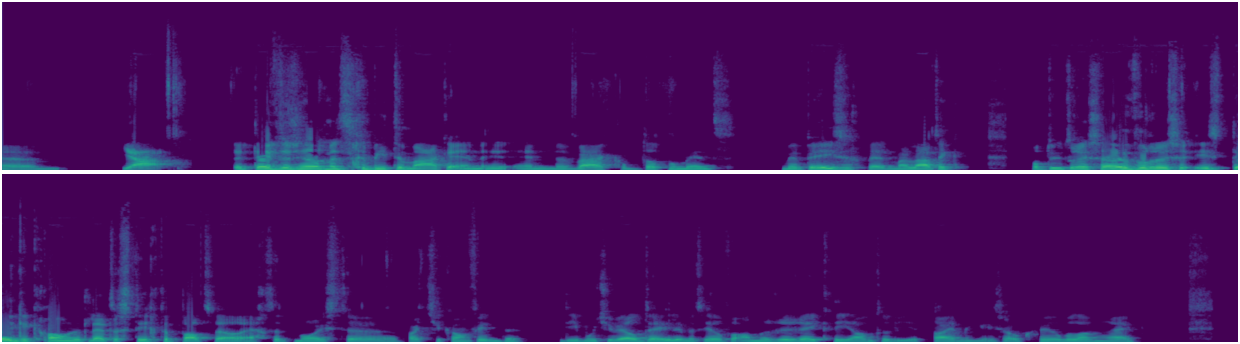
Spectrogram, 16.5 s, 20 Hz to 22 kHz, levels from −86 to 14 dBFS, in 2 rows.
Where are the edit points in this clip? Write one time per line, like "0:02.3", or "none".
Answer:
0:03.2
0:11.8
0:14.2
